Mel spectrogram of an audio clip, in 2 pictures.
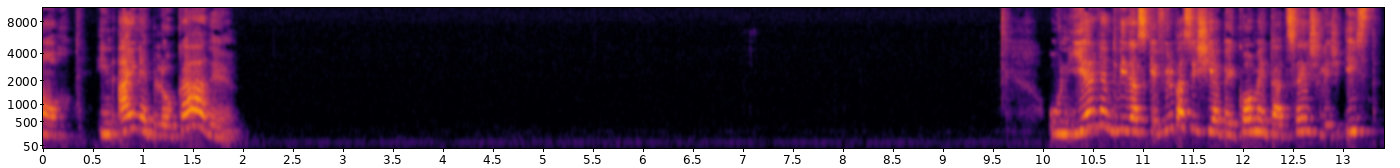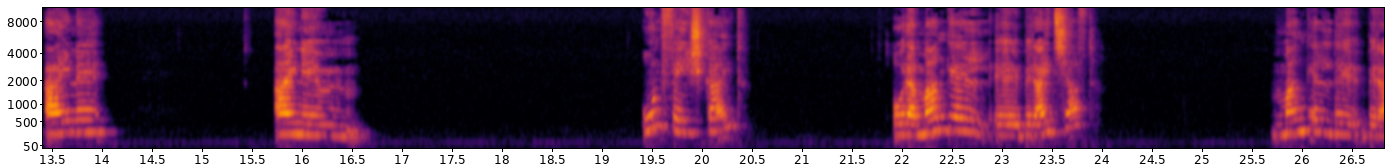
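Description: A woman speaks calmly and closely, in short bursts with pauses.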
